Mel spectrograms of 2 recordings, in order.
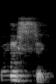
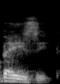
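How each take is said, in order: First: The middle consonant is a hissing s sound. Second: The middle consonant is a buzzing z sound. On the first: The speaker calls it right. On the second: The speaker calls it wrong.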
